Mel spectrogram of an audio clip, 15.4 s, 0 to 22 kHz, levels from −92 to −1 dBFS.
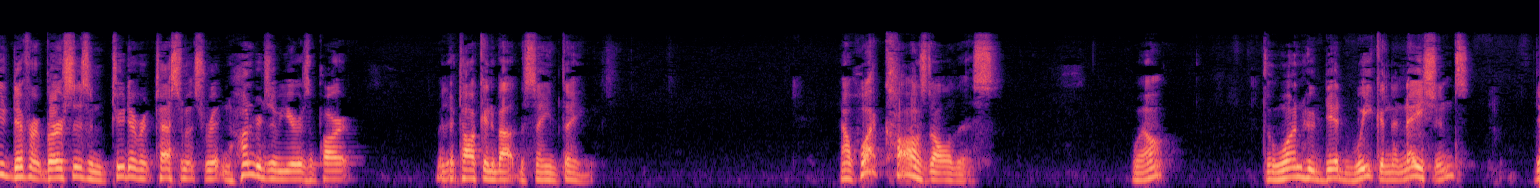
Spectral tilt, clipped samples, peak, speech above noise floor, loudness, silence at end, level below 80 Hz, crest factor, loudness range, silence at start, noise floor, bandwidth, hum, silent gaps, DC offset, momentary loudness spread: -5 dB/octave; under 0.1%; -6 dBFS; 48 dB; -21 LUFS; 0 s; -60 dBFS; 18 dB; 7 LU; 0 s; -68 dBFS; 12 kHz; none; none; under 0.1%; 11 LU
